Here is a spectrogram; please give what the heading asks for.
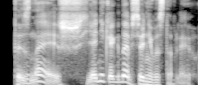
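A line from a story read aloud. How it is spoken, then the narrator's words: Cheerful. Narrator (Russian): весело ответил бармен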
